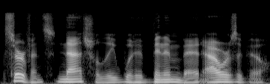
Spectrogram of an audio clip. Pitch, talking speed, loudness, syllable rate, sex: 105 Hz, 220 wpm, -21 LUFS, 5.7 syllables/s, male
